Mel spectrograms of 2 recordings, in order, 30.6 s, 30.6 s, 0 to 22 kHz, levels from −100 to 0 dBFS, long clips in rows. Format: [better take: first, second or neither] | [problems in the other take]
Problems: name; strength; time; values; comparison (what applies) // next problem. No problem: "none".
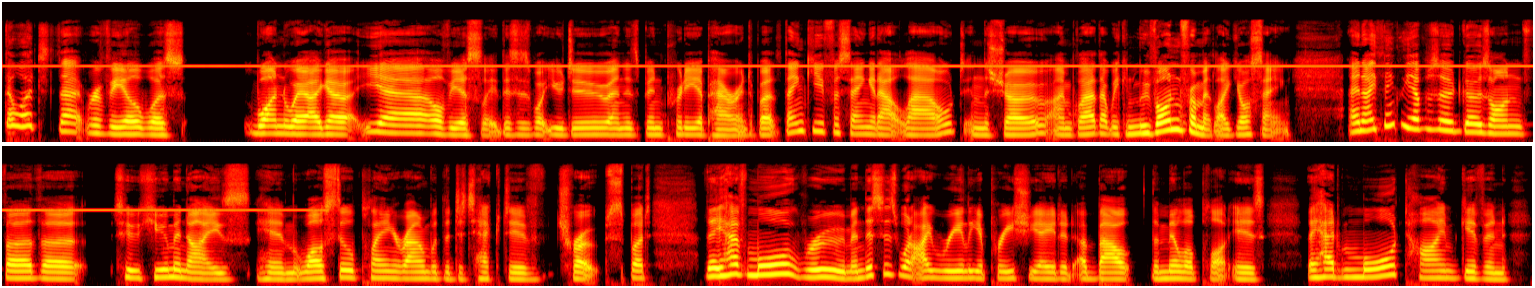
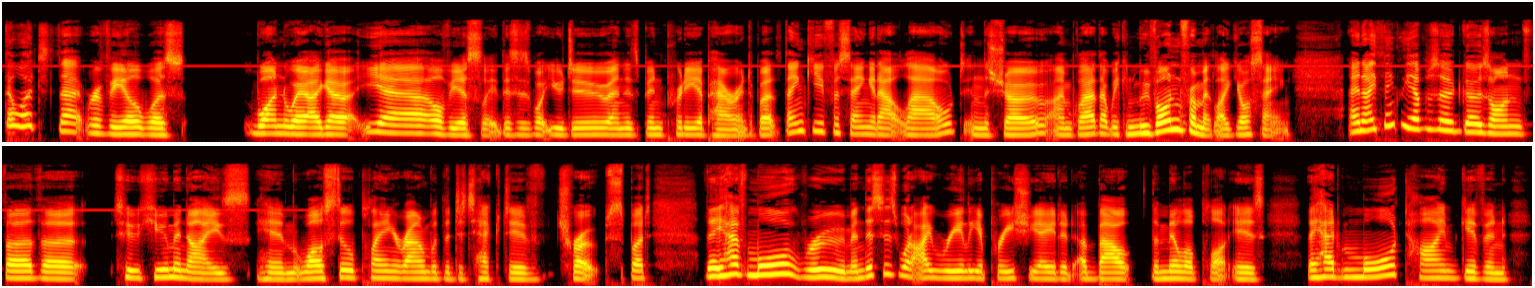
second | high-pitched whine; loud; until 19 s; 4 kHz, 10 dB below the speech; faint in the second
